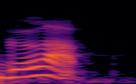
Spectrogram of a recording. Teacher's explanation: Selanjutnya, lambang fonetis E kecil. Bunyi depannya itu sedang dan tidak bulat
